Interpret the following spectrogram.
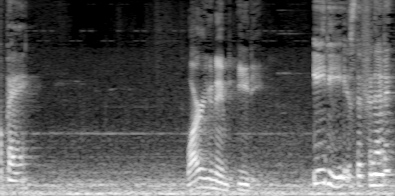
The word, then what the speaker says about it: EDI: behind the medical Bay why are you named Edie Ed is the phonetic pronunciation of Eed d I that is an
